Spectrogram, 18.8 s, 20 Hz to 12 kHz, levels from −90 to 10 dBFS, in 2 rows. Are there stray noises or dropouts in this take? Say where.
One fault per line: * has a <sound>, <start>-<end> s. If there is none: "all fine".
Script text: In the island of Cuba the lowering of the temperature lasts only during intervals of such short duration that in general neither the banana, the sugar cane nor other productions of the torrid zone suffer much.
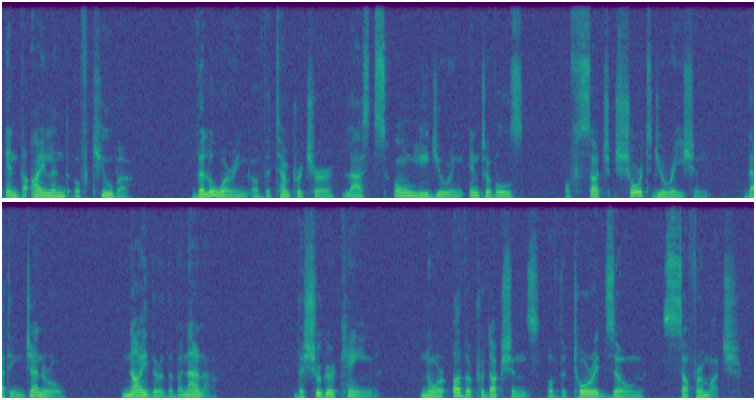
all fine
